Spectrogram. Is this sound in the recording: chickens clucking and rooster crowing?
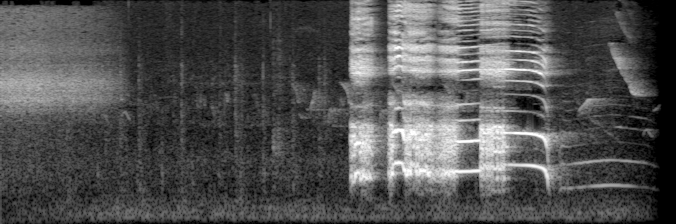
yes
